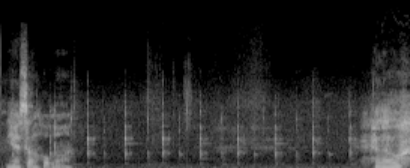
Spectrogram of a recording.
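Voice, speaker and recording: Female actor for lonely, proud woman in 1950s radio romance. Low register, pointed and measured, guarded edge. Noisy recording. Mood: guarded, uneasy. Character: guarded, bitterly proud lonely woman in a late-night affair.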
